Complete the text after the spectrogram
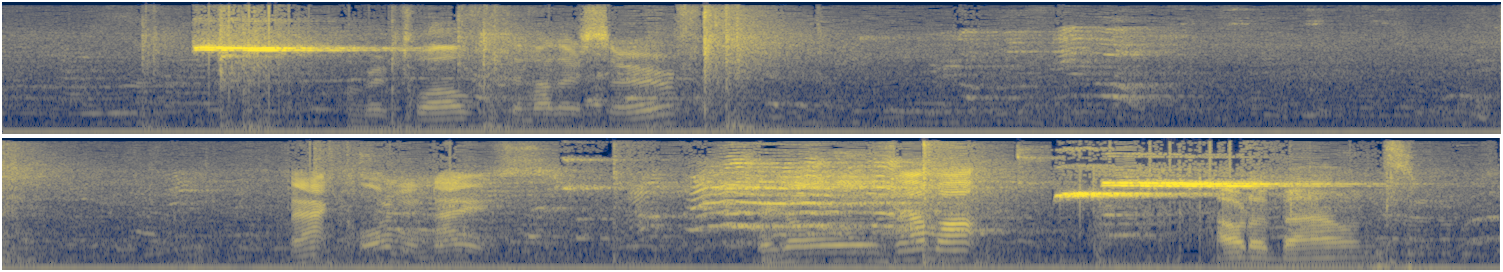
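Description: A referee's whistle blows sharply in a large echoing gym.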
